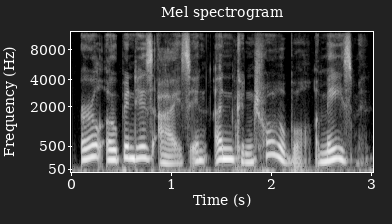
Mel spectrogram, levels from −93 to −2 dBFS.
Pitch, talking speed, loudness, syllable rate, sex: 205 Hz, 140 wpm, -16 LUFS, 6.4 syllables/s, female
